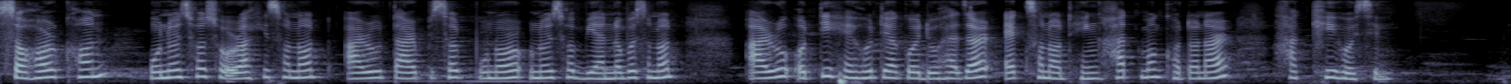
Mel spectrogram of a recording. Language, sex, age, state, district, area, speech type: Assamese, female, 30-45, Assam, Dhemaji, rural, read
